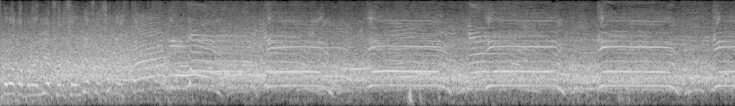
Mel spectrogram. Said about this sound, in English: In Peru, the celebration of people jumping and screaming after Farfán's goal was so intense, it activated an earthquake alarm detector in Chile.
